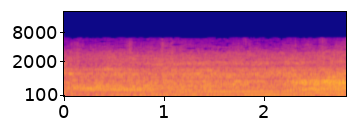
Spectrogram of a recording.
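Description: Airplane engines roar through a dogfight in an old radio drama sound effect, a steady droning hum that swells slightly louder toward the end.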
